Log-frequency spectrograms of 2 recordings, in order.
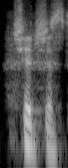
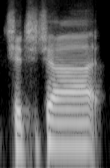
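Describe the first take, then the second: First: The name ends in a 'chester' sound. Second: The name ends in a short 'cha' sound. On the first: The speaker calls it right. "It's Chichester" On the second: The speaker calls it wrong. "I'm going to mispronounce this"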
